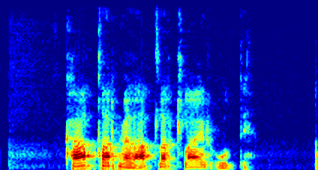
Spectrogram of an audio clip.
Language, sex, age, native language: Icelandic, male, 30-39, Icelandic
